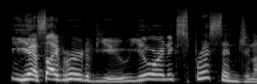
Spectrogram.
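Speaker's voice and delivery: high, loud self-important voice; lofty, showy greeting; haughty engine. A narrator's reading. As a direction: talk grandly to a rival. Conceited engine greets Gordon.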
